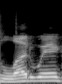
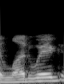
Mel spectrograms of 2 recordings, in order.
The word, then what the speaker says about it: Ludwig: just so uh uh well Ludwig is that's how you say it in German so it says Ludwig I guess you could say Ludwig also but I don't know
